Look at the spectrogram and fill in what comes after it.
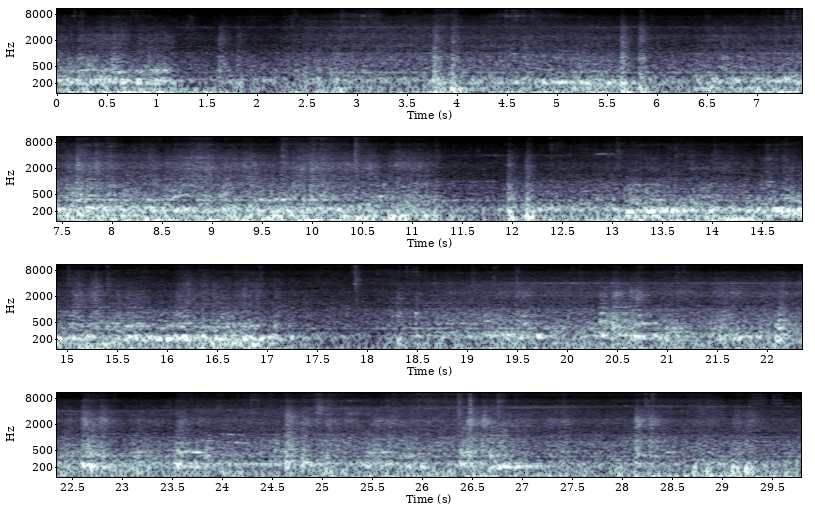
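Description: Tokyu Toyoko Line electric train running along its track, heard from inside the rear cab: a continuous running noise of wheels on rail that swells and eases as it goes.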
